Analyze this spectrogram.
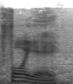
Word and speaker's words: foyer: We say foyer. Americans say foyer because there's an ER at the end. But the word is a French word, and so we use it with the French pronunciation of foyer.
